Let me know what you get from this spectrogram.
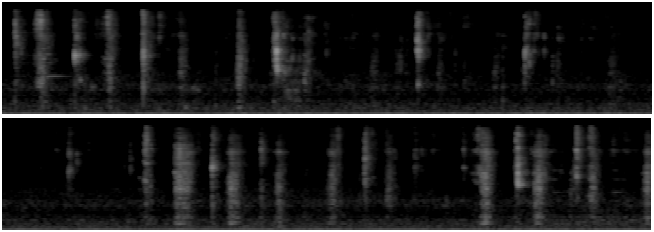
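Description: Crisp shrimp crackers (Saewookkang Black) being bitten and chewed close to the microphone: scattered sharp crunches, more of them about two-thirds of the way in and near the end, over a low steady hum.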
